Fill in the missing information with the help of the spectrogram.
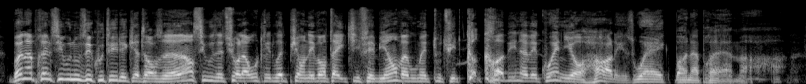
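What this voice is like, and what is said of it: Old-school FM radio host voice. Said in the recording (French): “vous savez faire l'animateur de la FM à l'ancienne ?”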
